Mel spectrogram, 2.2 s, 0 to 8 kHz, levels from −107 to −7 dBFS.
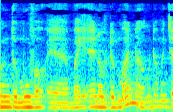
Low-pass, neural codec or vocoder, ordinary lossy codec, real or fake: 7.2 kHz; none; MP3, 32 kbps; real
